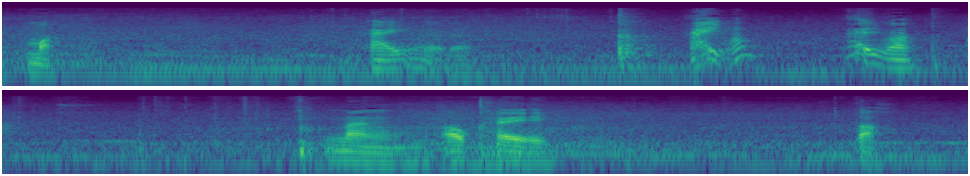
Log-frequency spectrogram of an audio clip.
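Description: A young man speaks nearby in short phrases.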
